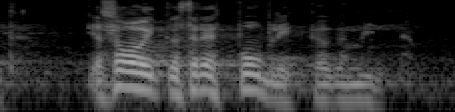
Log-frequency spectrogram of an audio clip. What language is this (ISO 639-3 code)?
est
